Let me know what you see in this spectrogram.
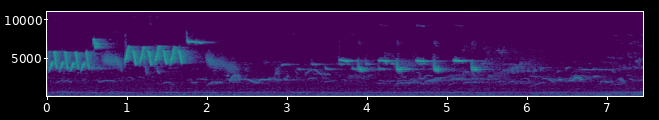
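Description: Faint birdsong: a rapid warbling trill in the first two seconds, then a run of short repeated chirps.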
